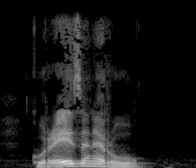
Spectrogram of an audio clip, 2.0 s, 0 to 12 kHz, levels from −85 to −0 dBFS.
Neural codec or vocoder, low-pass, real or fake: none; 10.8 kHz; real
